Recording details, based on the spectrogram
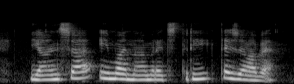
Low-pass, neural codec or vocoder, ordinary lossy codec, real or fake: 7.2 kHz; none; none; real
